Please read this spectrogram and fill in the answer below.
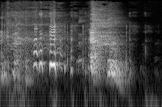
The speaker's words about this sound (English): You've had like the statute of limitations on you coughing in podcasts has run out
